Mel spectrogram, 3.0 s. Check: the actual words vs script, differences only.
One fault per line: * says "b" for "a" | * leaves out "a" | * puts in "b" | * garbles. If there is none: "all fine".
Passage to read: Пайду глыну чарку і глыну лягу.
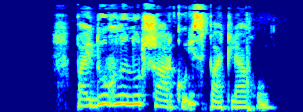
* says "спаць" for "глыну"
